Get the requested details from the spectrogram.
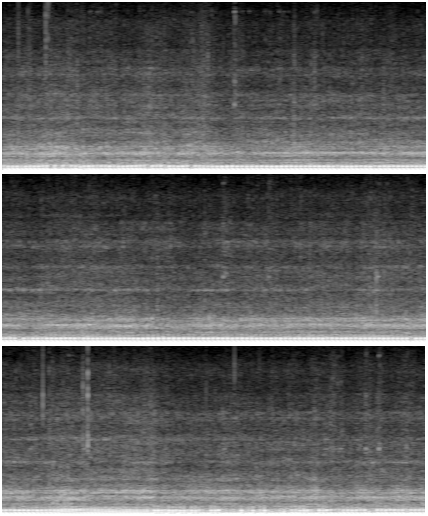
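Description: A dirt bike engine buzzes loudly up close, changing pitch as the throttle shifts.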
